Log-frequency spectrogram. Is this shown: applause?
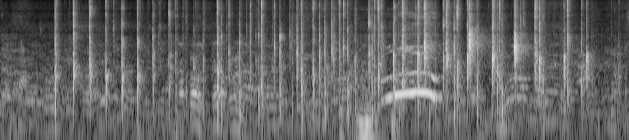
yes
